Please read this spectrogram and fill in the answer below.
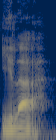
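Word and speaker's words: إله: The word for God or something that is worshipped in Arabic is pronounced ilah.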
